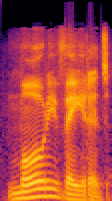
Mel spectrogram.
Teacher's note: O T se transforma num som de R.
